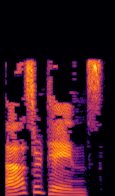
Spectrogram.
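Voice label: "ascertains", British English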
